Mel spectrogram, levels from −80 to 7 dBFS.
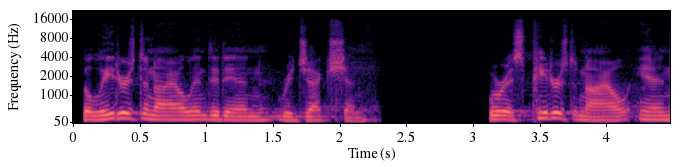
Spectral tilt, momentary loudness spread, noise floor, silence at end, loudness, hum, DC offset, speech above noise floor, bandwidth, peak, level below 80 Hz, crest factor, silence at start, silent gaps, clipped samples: -6 dB/octave; 7 LU; under -90 dBFS; 0 s; -24 LUFS; none; under 0.1%; over 66 dB; 16.5 kHz; -10 dBFS; -68 dBFS; 16 dB; 0.1 s; 2.32-3.11 s; under 0.1%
